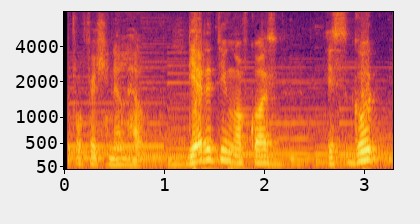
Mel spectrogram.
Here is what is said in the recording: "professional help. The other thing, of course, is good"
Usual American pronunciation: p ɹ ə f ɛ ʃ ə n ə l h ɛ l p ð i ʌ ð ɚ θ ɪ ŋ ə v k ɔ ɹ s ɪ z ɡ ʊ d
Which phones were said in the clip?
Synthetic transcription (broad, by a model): p ɹ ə f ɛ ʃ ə n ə l h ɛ l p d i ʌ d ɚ t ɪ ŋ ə f k ɔ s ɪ s ɡ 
